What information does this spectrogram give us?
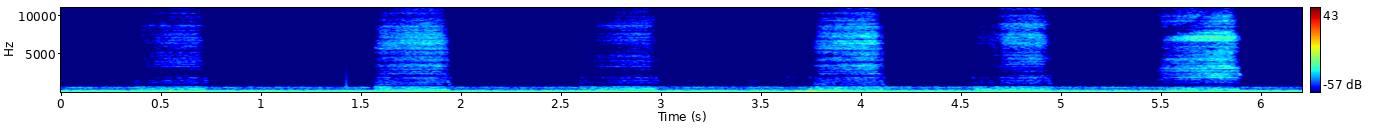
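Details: Barn owl nestlings being fed by the female at a Florida nest camera: six harsh, breathy hissing bursts, about one per second, over a steady low electrical hum.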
